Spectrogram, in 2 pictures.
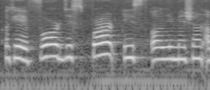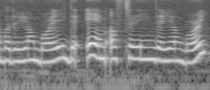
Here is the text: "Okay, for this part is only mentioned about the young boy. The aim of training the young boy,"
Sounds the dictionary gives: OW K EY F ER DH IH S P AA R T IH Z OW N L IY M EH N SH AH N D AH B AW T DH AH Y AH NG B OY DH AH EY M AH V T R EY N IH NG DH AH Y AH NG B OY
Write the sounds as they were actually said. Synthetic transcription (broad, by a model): OW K EY F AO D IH S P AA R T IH S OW L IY M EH N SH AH N AH B AW T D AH Y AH NG B OY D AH EY M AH F T EY L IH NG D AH Y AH NG B OY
